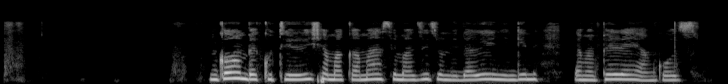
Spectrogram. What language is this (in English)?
Swahili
